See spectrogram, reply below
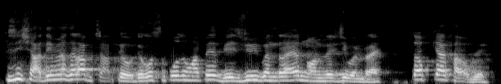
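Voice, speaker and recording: An Indian man teaching a spoken English class in Hindi, slowly drilling tongue twisters and encouraging his students like a caring teacher. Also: high-pitched, animated, dull audio, slight background noise. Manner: addresses students as "beta", encouraging.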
